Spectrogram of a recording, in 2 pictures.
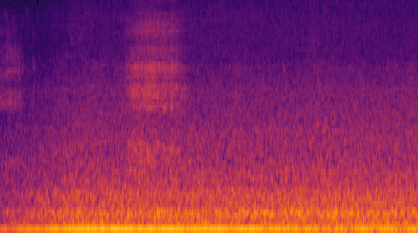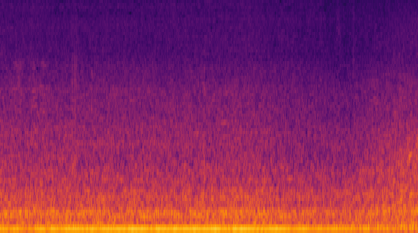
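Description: A steady, loud roar of aircraft engines with a deep low hum and broad rushing noise, unchanging throughout, as an airplane carrying a badly burned patient takes off from Poland for Germany. No one speaks.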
